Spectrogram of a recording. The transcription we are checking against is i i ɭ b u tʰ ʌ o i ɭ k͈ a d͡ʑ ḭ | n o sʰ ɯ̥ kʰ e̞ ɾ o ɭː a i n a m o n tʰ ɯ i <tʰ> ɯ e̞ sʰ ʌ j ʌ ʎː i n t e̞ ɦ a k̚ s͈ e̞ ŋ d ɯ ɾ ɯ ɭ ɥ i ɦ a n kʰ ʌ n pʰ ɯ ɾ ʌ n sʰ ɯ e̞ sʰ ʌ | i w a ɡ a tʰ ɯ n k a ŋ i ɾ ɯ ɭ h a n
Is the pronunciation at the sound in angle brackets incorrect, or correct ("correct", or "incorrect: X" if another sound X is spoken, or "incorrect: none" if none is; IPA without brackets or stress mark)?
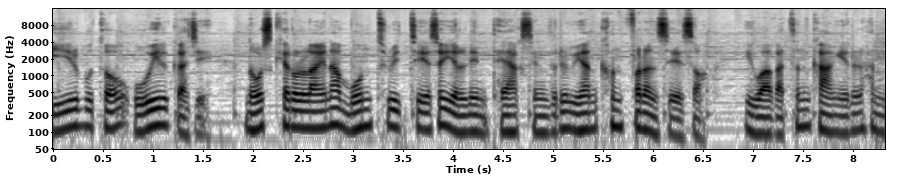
correct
